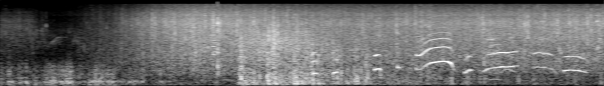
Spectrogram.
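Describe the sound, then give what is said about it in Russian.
Heavy rain pours down outdoors under trees onto a woman lying on the ground. The steady, loud hiss of downpour runs throughout, with high chirping calls rising over it in the last seconds. “Дождь льет на нее.”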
